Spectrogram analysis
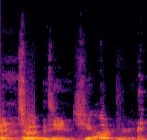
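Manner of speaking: put-on high old-timer voice through laughter; old prospector. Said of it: "prospector bit".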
